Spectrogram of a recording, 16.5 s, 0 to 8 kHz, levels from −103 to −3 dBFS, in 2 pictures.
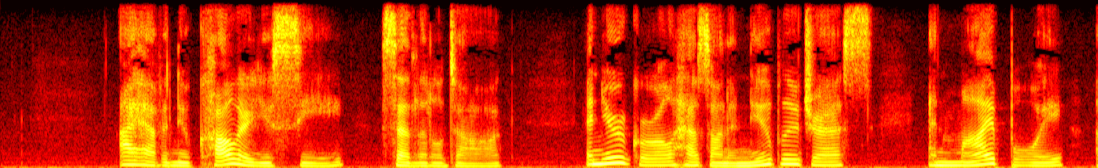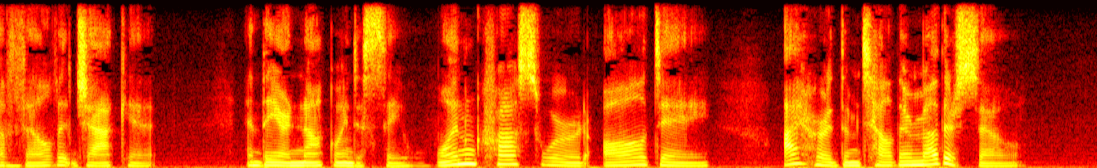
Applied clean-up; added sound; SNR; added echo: none; none; none; none.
